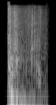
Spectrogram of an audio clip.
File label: Footsteps Leaves Sprint Left; RadwinIsland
